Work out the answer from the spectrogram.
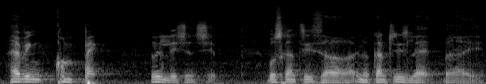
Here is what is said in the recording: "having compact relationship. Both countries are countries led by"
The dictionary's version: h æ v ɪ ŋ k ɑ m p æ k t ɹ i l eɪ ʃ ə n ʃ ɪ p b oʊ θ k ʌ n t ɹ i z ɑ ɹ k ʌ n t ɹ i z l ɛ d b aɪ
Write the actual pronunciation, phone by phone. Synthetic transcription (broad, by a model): h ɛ v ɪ ŋ k ɑ m p æ k t ɹ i l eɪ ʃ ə n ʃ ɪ p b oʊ s k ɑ n t ɹ i s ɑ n k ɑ n t ɹ i s l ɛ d b aɪ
